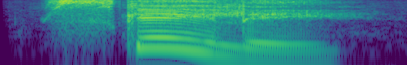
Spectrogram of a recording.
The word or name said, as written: scaly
